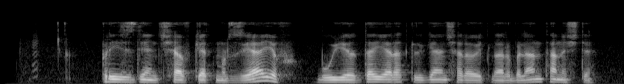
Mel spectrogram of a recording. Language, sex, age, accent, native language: Uzbek, female, 19-29, Qoraqalpog'iston, Karakalpak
